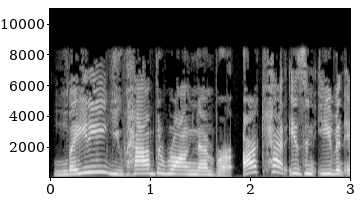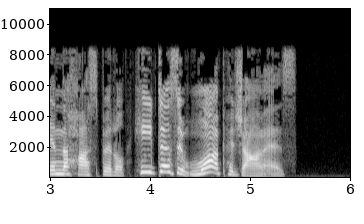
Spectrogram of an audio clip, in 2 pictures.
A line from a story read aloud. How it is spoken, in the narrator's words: Victor woke himself up yelling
